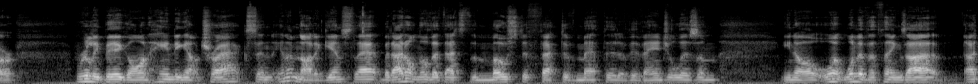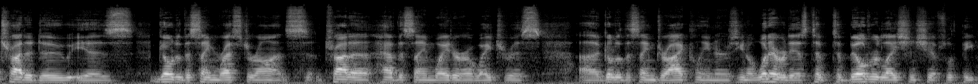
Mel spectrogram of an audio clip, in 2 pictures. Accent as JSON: {"language": "English", "town": "Winchester", "region": "Kentucky", "country": "United States", "tie": "born or raised there", "said": "my hometown of Winchester"}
